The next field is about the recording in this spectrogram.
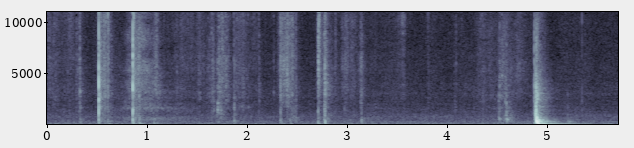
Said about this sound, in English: pull a card for that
